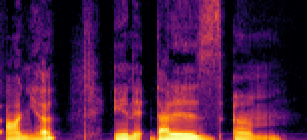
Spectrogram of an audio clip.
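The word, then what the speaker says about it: Áine: I N E and it is Irish it is pronounced Anya and it that is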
